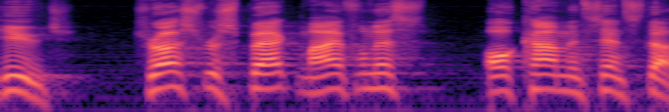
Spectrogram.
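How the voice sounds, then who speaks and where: The voice is loud. The recording is very clean, with a silent background. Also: man. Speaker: high school athletic director. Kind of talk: presentation to coaches and community. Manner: energetic.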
